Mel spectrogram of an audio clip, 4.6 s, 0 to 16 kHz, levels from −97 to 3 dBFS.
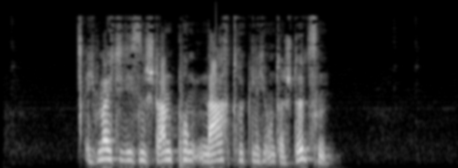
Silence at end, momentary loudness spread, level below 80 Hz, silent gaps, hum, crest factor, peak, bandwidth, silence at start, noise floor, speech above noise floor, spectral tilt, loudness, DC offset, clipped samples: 1.3 s; 14 LU; -62 dBFS; none; none; 20 dB; 0 dBFS; 11.5 kHz; 0.8 s; -79 dBFS; 61 dB; -4.5 dB/octave; -18 LUFS; under 0.1%; under 0.1%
